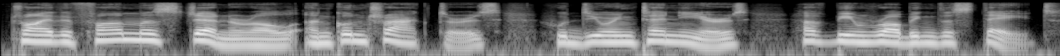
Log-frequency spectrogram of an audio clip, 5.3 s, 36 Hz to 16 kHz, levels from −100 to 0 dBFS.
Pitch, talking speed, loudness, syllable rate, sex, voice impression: 155 Hz, 170 wpm, -19 LUFS, 4.9 syllables/s, male, masculine, slightly middle-aged, slightly thick, slightly mature, elegant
